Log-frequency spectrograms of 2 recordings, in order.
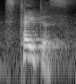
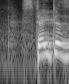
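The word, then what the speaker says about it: status: तो दोस्तों ये जो वर्ड है स्टेटस, ऐसे पढ़ेंगे स्टेटस। स्टेटस दोस्तों इसका ब्रिटिश उच्चारण है, अमेरिकन में इसको पढ़ते हैं स्टेटस।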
